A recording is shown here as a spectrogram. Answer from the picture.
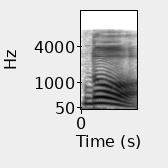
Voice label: "luo4", Taiwanese syllable

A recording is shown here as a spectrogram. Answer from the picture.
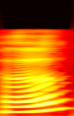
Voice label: "per9", taiwanese

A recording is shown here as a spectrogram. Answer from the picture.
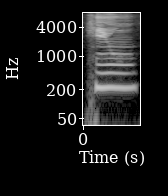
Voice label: "hiunn1", Taiwanese syllable

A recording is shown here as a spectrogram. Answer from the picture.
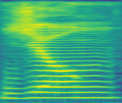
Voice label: "riong2", taiwanese

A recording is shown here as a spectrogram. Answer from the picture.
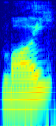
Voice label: "bhoi9", taiwanese Syllables

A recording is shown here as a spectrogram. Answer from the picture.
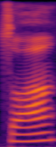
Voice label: "zua5", taiwanese

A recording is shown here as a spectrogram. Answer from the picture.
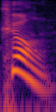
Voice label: "kiung4", taiwanese syllable

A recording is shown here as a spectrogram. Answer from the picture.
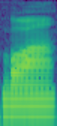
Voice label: "bhua2", taiwanese Syllables

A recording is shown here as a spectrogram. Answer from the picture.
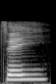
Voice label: "zei1", Taiwanese

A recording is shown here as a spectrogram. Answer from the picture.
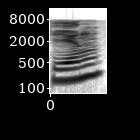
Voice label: "ping9", Taiwanese

